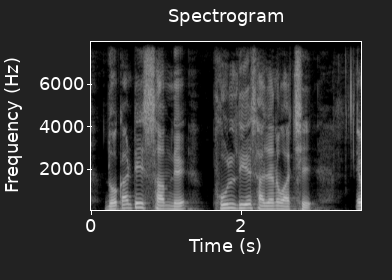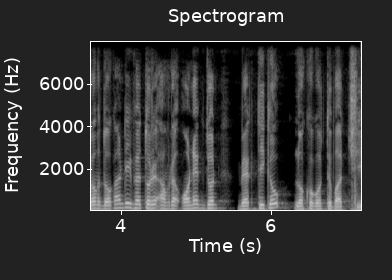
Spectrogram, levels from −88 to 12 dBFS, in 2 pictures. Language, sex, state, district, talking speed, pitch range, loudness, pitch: Bengali, male, West Bengal, Malda, 125 wpm, 140-180 Hz, -18 LUFS, 155 Hz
